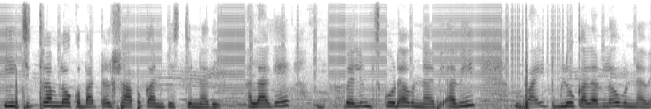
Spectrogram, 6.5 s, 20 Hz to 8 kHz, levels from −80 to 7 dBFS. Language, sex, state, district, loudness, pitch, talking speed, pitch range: Telugu, female, Telangana, Mahabubabad, -15 LUFS, 245 Hz, 145 wpm, 235-265 Hz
